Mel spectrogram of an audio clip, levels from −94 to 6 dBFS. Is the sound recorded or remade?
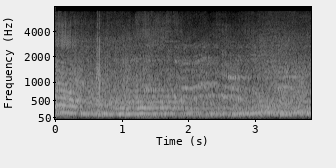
remade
